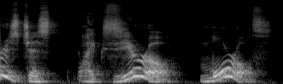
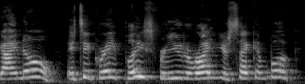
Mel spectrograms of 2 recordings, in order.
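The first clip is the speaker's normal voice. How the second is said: higher and louder, imitating an eager husband; mock eager husband; 12 semitones higher, 4 dB louder than usual. Husband pitches the country house, mock eager. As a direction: sell the house to her with mock enthusiasm. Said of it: "He's like".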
